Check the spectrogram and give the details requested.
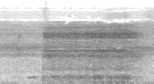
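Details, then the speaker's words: Night-time home camera recording: a single low, rattling, noisy breath lasting about a second and a half rises out of faint room noise from a sleeping adult: snoring. "Так, вот храп"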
